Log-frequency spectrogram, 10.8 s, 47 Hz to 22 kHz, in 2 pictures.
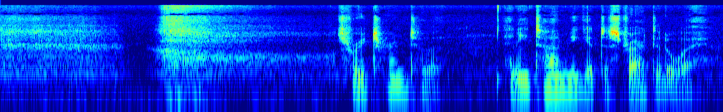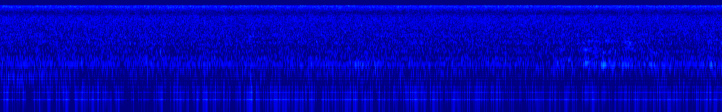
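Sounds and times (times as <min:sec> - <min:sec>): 
long deep breath: 0:00.0 - 0:02.6
speech: 0:02.6 - 0:05.4.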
